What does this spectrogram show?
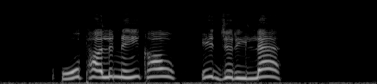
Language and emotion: Dogri, fearful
